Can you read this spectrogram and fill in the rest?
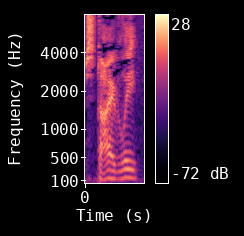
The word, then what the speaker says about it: Stively: Stively.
